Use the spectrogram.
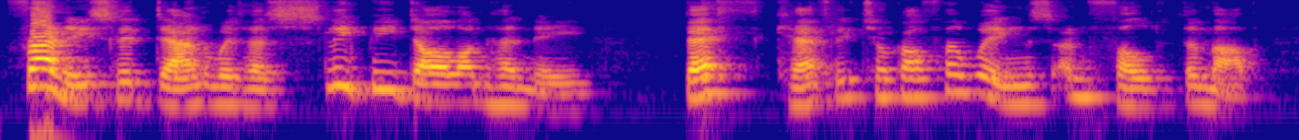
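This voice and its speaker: A man reading a children's story aloud as an audiobook narrator, expressive and animated. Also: mid-range voice, measured pace. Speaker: audiobook reader.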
